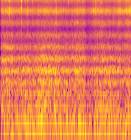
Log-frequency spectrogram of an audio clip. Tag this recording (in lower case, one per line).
wind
